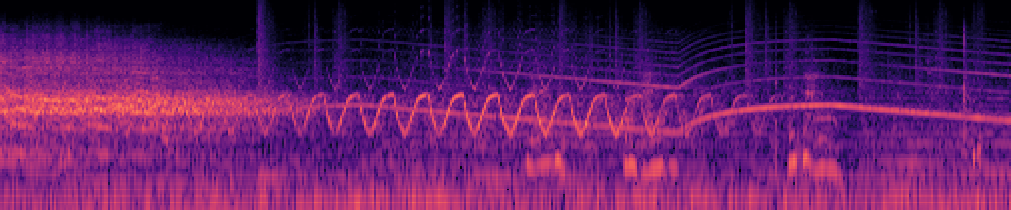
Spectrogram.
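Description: A man screams in anguish for about two seconds. Then an ambulance siren starts: a fast warbling yelp, about three rises and falls a second, which near seven seconds in changes to a slow wail that rises and then falls away.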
